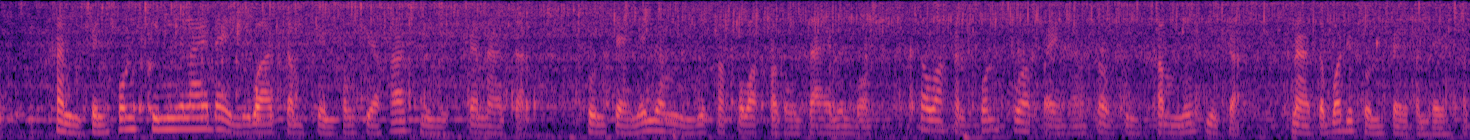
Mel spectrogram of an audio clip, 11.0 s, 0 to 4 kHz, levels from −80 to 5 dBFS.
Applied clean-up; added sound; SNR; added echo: none; Water tap, faucet; 3 dB; none.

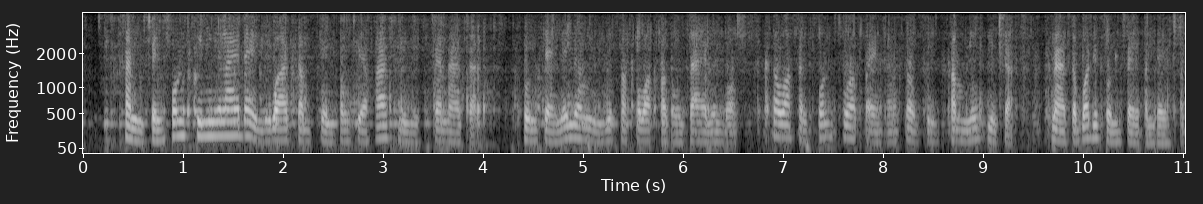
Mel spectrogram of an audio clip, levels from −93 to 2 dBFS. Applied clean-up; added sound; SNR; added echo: neural mask model RNNoise.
